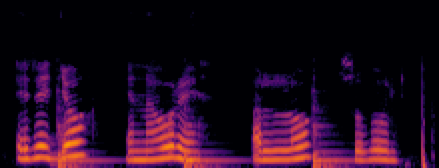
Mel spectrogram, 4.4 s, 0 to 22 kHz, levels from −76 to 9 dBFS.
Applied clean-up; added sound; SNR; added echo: none; Bowed string instrument; 11 dB; none.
